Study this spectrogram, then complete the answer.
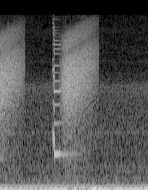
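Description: A sliding door whooshes shut.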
